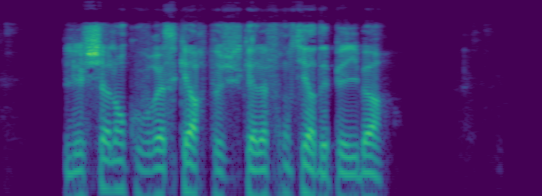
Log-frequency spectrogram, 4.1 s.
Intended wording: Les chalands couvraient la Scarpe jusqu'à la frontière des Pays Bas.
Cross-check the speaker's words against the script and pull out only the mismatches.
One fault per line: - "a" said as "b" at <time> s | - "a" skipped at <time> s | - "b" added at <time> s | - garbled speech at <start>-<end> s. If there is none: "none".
- "la" skipped at 1.3 s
